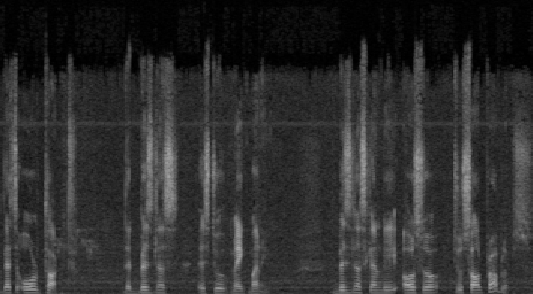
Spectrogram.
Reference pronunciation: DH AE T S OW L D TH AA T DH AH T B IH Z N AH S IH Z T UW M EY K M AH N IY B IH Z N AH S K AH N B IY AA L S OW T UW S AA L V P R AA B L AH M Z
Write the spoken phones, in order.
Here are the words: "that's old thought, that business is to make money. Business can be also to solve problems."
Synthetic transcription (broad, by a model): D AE T S OW L D T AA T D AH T B IH Z N AH S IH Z T UW M EY K M AH N IY B IH Z N AH S K AH N B IY AA L S OW T UW S AA L V P R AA B L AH M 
